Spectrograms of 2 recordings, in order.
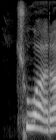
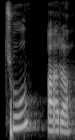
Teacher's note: ਹਾਂਜੀ, ਜਿਵੇਂ ਸ਼ਬਦ ਹੈਗਾ ਛੁਹਾਰਾ, ਤਾਂ ਤੁਸੀਂ ਦੇਖ ਸਕਦੇ ਹੋ ਇਹਦੇ ਵਿੱਚ ਹਾਹਾ ਜਿਹੜੀ ਧੁਨੀ ਹੈ, ਇਸ ਹਾਹਾ ਧੁਨੀ ਨੂੰ ਨਾ ਉਚਾਰ ਕੇ ਮਾਝੀ ਉਪਭਾਸ਼ਾ ਬੋਲਣ ਵਾਲੇ ਇਸ ਨੂੰ ਛੁਆਰਾ ਬੋਲਦੇ ਹਨ। ਛੁਆਰਾ, ਤਾਂ ਹਾਹਾ ਦੀ ਜਗ੍ਹਾ 'ਤੇ ਅ ਜਿਹੜੀ ਹੈਗੀ ਹੈ ਅ ਧੁਨੀ ਦਾ ਉਚਾਰਨ ਕੀਤਾ ਜਾਂਦਾ ਹੈ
